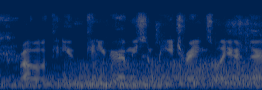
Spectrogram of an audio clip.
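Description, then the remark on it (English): Steady wind rumbles and buffets against the microphone throughout, a constant low roar beneath a man's casual speech outdoors. “Dude, it's kind of windy out here.”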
